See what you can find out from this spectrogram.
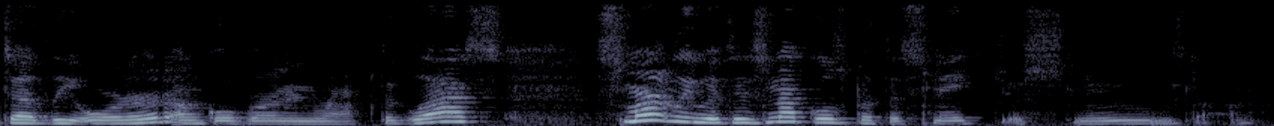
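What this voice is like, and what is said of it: Reads in a good British accent. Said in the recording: “Where did you get such a good British accent”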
